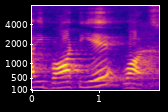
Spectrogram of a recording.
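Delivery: very slow, word by word for the class to copy; slow repeat model. Shown as a demonstration. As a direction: spell it out slowly for the children. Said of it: "మల్లనాలమ్మ". (చాలా నెమ్మదిగా, పదం పదంగా)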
